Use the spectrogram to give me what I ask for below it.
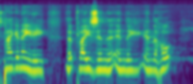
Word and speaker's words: Paganini: There's a Stuart Granger plays Paganini in the movie, and what's that? Not how you say it. That's how you say Paganini in English. What is it? Paganini.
